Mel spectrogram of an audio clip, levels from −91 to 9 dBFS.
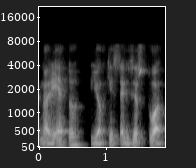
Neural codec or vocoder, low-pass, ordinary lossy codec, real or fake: none; 7.2 kHz; MP3, 64 kbps; real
